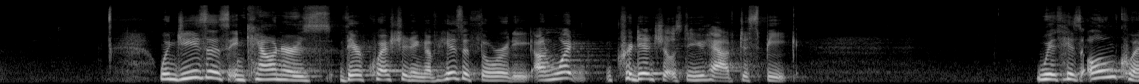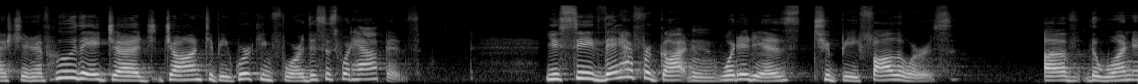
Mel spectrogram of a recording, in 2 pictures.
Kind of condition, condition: setting, live audience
